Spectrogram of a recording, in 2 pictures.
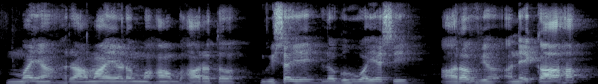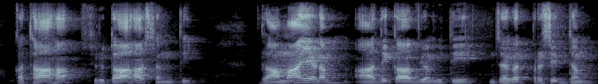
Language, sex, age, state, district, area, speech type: Sanskrit, male, 18-30, Manipur, Kangpokpi, rural, spontaneous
